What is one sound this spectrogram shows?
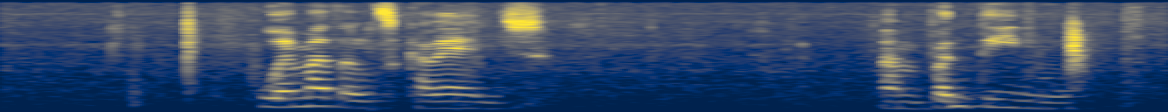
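A middle-aged woman reads aloud expressively, close by in a room.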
